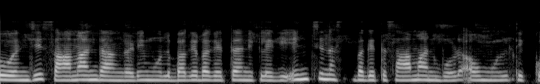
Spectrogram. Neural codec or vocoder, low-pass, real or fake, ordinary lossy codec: codec, 16 kHz, 8 kbps, FreqCodec, smaller model; none; fake; none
